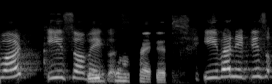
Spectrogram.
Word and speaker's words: oesophagus: Esophagus. Repeat the Esophagus. word esophagus. Esophagus. Even it is O is there. In English, O is silent.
